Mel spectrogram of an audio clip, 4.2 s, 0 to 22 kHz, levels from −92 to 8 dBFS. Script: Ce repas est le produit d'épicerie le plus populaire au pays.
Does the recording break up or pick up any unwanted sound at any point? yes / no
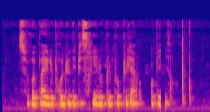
yes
